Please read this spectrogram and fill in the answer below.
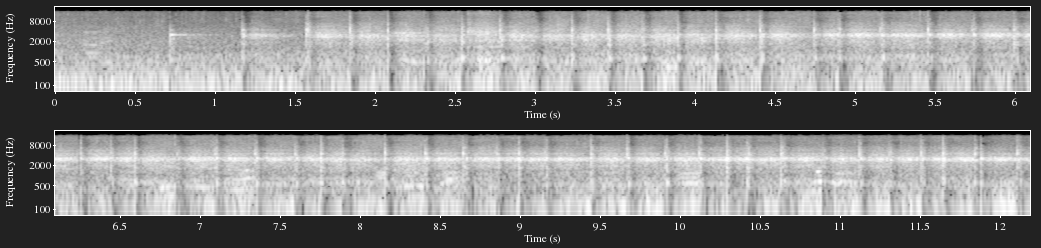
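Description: A pair of steel kothu parotta blades beating on a flat griddle (tawa) as they chop egg kothu parotta, giving rapid, rhythmic metallic clanging. After a brief lighter patch at the start it settles into a fast, continuous ringing clatter that grows louder toward the end.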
